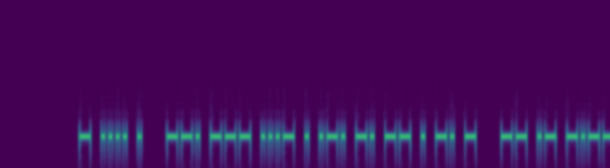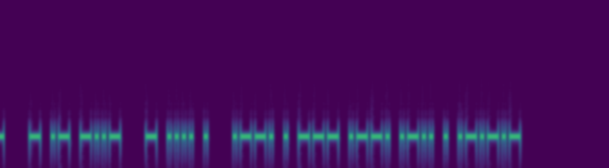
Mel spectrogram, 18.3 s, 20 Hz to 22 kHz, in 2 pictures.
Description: Morse code, heard as a keyed tone, about 22 wpm, 700 Hz. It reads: THE GOVERNMENT MAY TAX THE PEOPLE.
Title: Sentences from Top 1000 Words - Review Part 5 - 22wpm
